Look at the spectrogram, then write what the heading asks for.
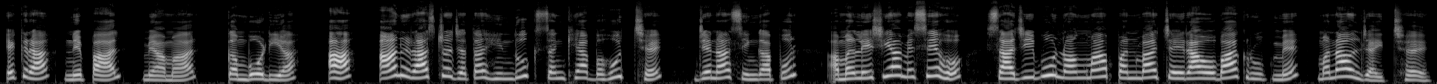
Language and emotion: Maithili, neutral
